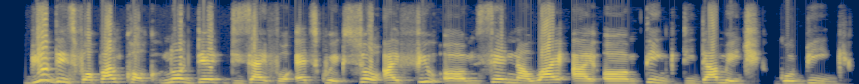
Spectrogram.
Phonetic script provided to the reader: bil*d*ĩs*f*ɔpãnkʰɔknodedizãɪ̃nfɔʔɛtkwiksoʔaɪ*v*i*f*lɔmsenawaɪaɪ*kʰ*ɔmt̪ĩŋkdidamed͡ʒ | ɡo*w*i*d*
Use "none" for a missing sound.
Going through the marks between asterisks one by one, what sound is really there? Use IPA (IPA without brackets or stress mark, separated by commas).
d, f, f, none, none, b, ɡ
